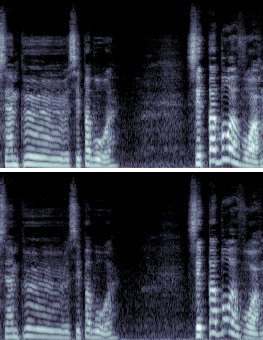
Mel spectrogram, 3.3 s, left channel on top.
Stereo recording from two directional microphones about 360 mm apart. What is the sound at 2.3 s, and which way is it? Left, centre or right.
Speech, centre.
